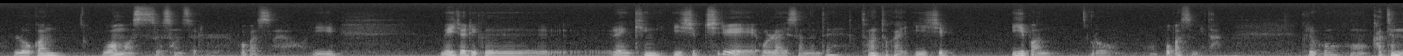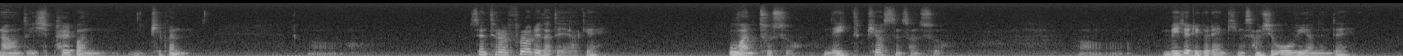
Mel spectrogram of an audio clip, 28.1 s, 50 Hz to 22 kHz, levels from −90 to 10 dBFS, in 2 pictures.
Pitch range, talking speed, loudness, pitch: 100-125 Hz, 185 characters per minute, -28 LUFS, 110 Hz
